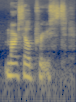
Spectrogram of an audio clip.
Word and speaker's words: Marcel Proust: Hans Anatole France Marcel priest MA say host Marcel Proust who of course wrote a la Hache -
